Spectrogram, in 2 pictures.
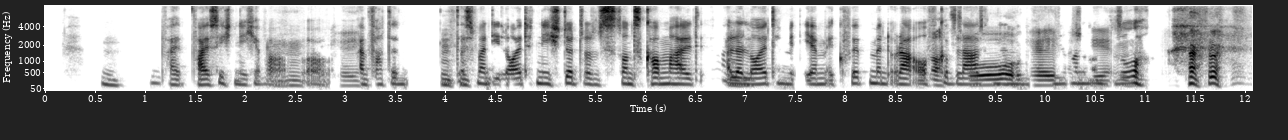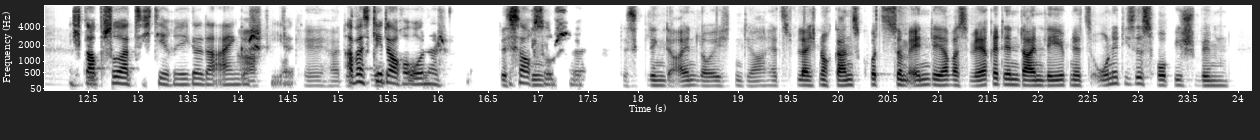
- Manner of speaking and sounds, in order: other noise; chuckle; laugh
- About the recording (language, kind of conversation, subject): German, podcast, Wie hast du mit deinem liebsten Hobby angefangen?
